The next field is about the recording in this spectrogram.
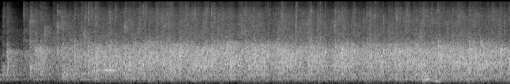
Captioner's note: audience applauds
